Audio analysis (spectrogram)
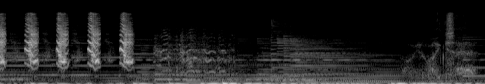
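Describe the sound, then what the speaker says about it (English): A wild turkey gobbler on the roost lets out a rapid string of four sharp, loud gobbles, followed by softer calls, with a person speaking quietly underneath and another gobble near the end. "have located some gobblers still on the roost"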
